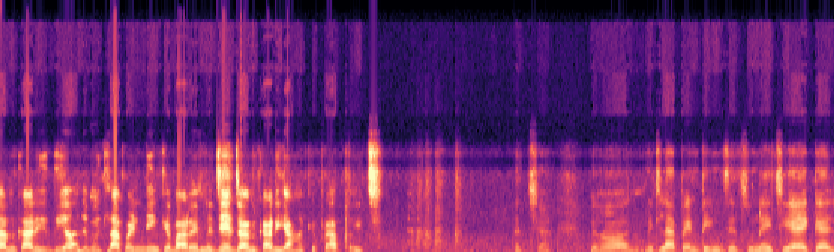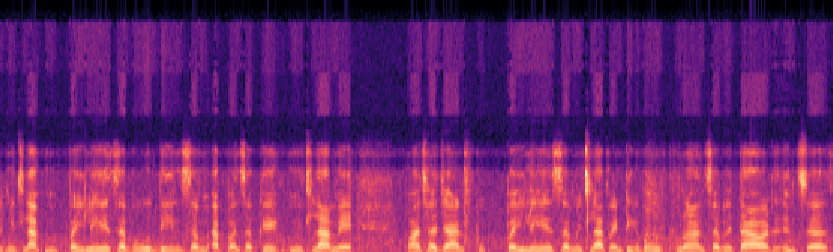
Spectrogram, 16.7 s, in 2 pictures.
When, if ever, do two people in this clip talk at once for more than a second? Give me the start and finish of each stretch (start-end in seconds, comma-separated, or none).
none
